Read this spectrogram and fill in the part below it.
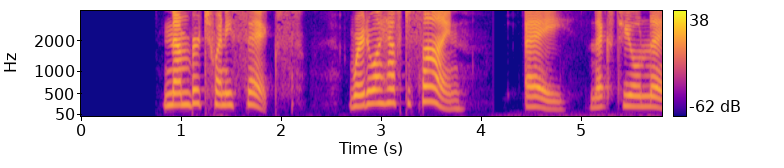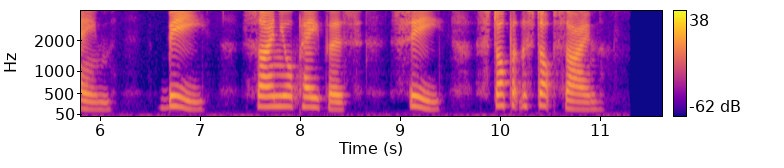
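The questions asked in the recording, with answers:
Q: Where do I have to sign?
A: A: Next to your name.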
